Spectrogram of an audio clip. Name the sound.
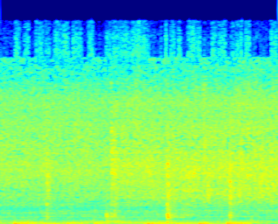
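tomatoes frying in a pan with fried vegetables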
